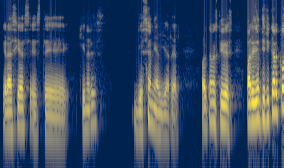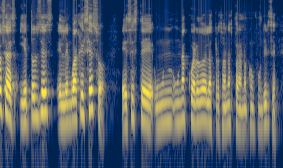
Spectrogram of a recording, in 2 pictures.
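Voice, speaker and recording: A man's voice: mid-range voice, dark tone. A man with a Mexican accent teaching an online class in a casual way, full of fillers. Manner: casual, many fillers like "este". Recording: slightly dull audio.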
